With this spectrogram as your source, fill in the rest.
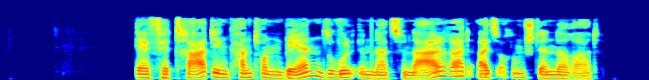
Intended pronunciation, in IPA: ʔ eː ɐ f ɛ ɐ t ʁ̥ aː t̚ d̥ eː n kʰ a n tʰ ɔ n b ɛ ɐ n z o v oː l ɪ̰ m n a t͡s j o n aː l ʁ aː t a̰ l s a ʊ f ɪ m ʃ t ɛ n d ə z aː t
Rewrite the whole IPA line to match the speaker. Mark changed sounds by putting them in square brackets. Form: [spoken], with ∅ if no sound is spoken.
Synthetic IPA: ʔ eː ɐ f ɛ ɐ t ʁ̥ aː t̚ d̥ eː n kʰ a n tʰ ɔ n b ɛ ɐ n z o v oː l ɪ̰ m n a t͡s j o n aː l ʁ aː t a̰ l s a ʊ [x] ɪ m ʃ t ɛ n d ə [ʁ] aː t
